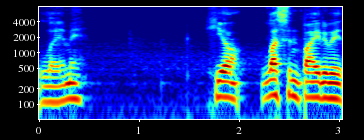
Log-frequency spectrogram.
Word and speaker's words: Limmy: Sounds odd English people pronouncing Limmy, Limmy and not Lemmy.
